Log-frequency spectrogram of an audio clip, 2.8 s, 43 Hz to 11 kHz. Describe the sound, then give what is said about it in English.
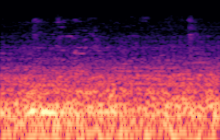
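Motorcycle engines of a group of riders, men about 50 years old, riding around a gas station rumble in a low, steady drone, with a slight swell in loudness early on and no clear spoken words over the noise. “And these guys are like 50 years old trying to get attention on their little motorcycles.”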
